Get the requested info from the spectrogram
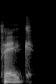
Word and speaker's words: PHEIC: PHEIC, pronounced fake.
